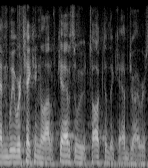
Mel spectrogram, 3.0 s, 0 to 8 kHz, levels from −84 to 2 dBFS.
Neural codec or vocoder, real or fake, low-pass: none; real; 7.2 kHz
